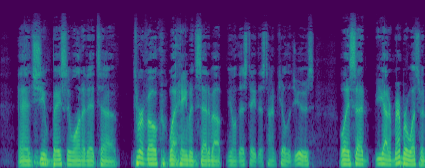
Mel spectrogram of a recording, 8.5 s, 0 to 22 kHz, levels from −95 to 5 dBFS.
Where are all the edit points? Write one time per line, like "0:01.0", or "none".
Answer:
none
